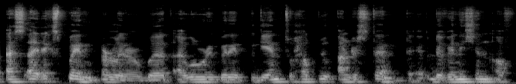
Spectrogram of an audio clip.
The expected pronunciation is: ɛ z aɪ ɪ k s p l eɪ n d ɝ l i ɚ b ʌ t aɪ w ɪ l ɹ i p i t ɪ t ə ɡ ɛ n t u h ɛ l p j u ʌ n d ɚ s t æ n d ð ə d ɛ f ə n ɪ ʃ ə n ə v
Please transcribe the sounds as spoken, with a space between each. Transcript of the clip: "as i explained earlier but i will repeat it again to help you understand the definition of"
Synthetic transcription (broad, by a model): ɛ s aɪ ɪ k s p l eɪ n ɝ l i ɚ b ʌ t aɪ w ɪ l ɹ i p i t ɪ t ə ɡ ɛ n t u h ɛ l p j u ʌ n d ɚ s t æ n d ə d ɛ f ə n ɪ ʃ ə n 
